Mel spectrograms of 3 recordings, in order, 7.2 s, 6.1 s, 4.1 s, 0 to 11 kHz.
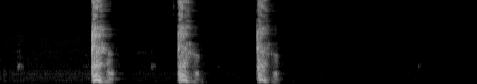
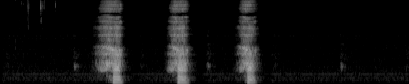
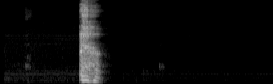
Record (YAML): three_cough_length: 7.2 s
three_cough_amplitude: 29766
three_cough_signal_mean_std_ratio: 0.21
exhalation_length: 6.1 s
exhalation_amplitude: 15311
exhalation_signal_mean_std_ratio: 0.27
cough_length: 4.1 s
cough_amplitude: 31476
cough_signal_mean_std_ratio: 0.19
survey_phase: beta (2021-08-13 to 2022-03-07)
age: 45-64
gender: Male
wearing_mask: 'No'
symptom_cough_any: true
symptom_runny_or_blocked_nose: true
symptom_onset: 10 days
smoker_status: Never smoked
respiratory_condition_asthma: false
respiratory_condition_other: false
recruitment_source: REACT
submission_delay: 5 days
covid_test_result: Negative
covid_test_method: RT-qPCR
influenza_a_test_result: Unknown/Void
influenza_b_test_result: Unknown/Void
